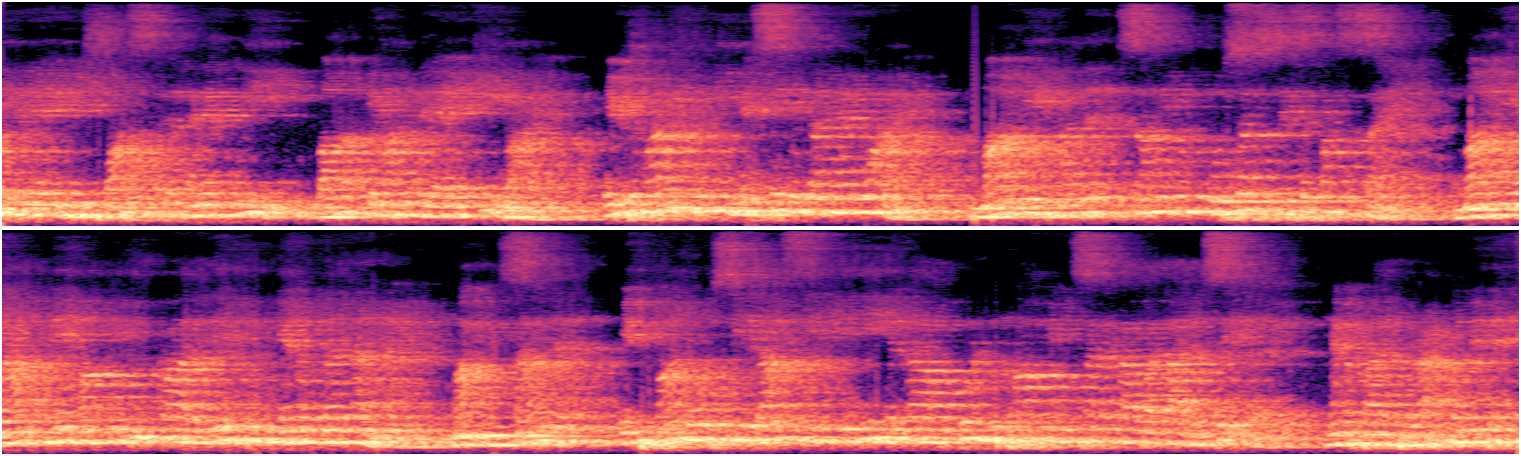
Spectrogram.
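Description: A man speaks steadily through a loudspeaker in a large echoing hall.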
